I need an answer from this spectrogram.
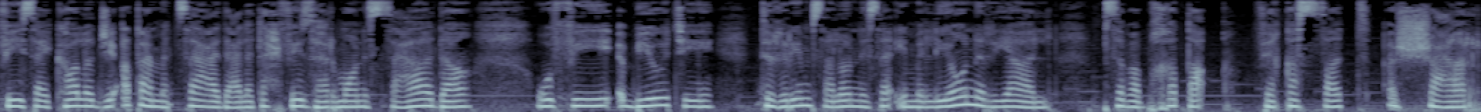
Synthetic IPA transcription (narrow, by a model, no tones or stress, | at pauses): fisɑjkʰɑlod͡ʒiʔɑt̪ˤʕɑmʔat̪saːʕɪd̪ʕalat̪aħfiːzhɑɾˤmoːnɪsːaʕaːd̪awɪfibjuːt̪ʰi | t̪aɣɾiːmsˤɑloːnːɪsaːʔimaljoːnɾɪjaːl | b̥ɪsababxɑt̪ˤɑʔfiqɨsˤːɑʃːaʕɾˤ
